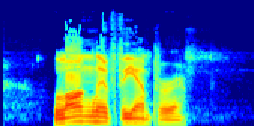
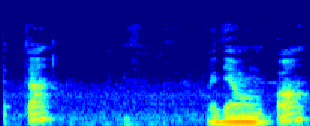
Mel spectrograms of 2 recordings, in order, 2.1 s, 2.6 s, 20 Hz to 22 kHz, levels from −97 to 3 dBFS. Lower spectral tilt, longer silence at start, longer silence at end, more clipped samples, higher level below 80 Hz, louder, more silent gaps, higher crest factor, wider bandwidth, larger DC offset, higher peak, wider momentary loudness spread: second, -6 dB/octave vs -9.5 dB/octave; first, 0.45 s vs 0.25 s; first, 0.6 s vs 0 s; neither; first, -56 dBFS vs -64 dBFS; first, -16 LUFS vs -33 LUFS; neither; about the same, 18 dB vs 18 dB; first, 13 kHz vs 5.6 kHz; neither; first, 0 dBFS vs -18 dBFS; about the same, 10 LU vs 10 LU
